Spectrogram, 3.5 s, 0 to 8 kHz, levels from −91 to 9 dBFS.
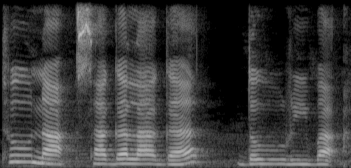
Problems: constant background noise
